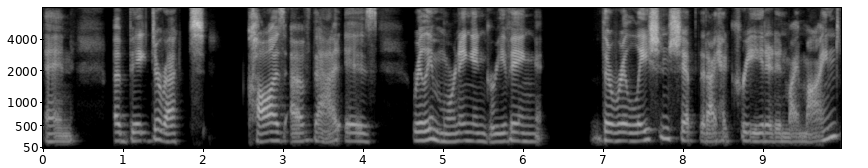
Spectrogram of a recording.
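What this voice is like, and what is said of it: Hoarse, strained, fading voice. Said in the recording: “This may not sound like me... I am losing my voice a bit... my voice actually is the way that it is from a lot of tears being released these last couple of days”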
